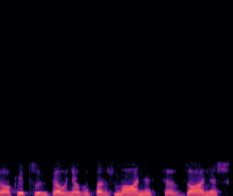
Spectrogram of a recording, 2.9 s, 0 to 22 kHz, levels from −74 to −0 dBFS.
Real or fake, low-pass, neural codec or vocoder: fake; 5.4 kHz; autoencoder, 48 kHz, 128 numbers a frame, DAC-VAE, trained on Japanese speech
